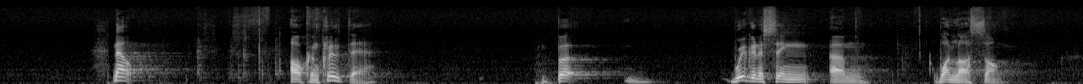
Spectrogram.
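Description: An older man speaks with animation into a clip-on microphone, in a large echoing hall.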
